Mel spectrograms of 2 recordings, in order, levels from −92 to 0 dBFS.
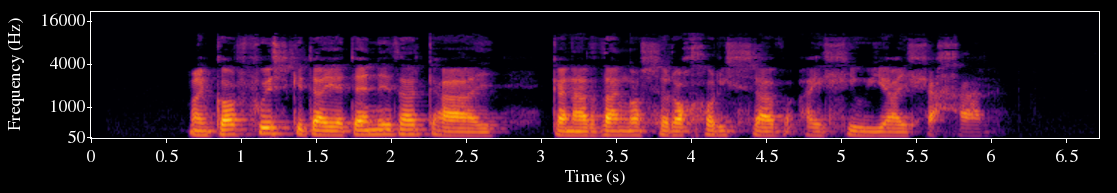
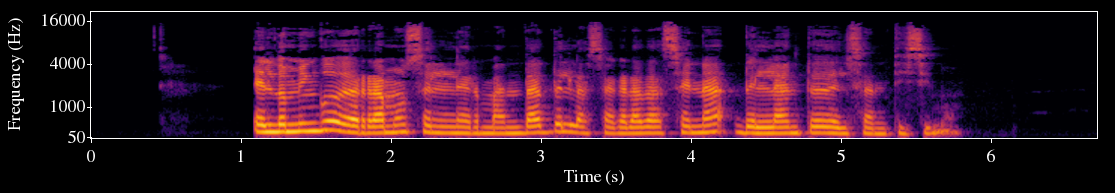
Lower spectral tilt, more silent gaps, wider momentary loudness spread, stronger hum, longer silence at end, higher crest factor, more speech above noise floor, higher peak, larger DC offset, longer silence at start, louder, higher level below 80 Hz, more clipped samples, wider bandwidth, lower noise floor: about the same, -6 dB/octave vs -5.5 dB/octave; neither; about the same, 12 LU vs 13 LU; neither; second, 0.8 s vs 0.95 s; about the same, 20 dB vs 16 dB; second, 57 dB vs 62 dB; about the same, -6 dBFS vs -4 dBFS; neither; second, 0.65 s vs 1.1 s; second, -24 LUFS vs -19 LUFS; second, -76 dBFS vs -62 dBFS; neither; second, 10.5 kHz vs 15.5 kHz; about the same, -81 dBFS vs -81 dBFS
